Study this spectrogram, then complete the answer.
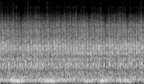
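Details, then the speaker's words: Outboard motor on a restored 1970s 16-foot Smokercraft fishing boat, run after a rebuild with the water pump working: a steady, even idle with a regular low pulse and no knocks or misses. It runs smoothly while warming up. "Sounds like it's running pretty smooth. I'm gonna let this thing sit here and run for a little while."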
